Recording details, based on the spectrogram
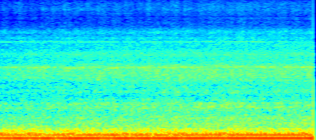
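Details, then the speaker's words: Car after battery removal and reinstall, started up: smooth, steady low idle rumble with no misses, knocks or whine; running normally. "Lu as you can hear she running I don't have no license on to dash yet but I know they coming"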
